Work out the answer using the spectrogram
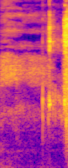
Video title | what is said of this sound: Advent Day Two! EXIT and Advent Calendars Galore! | you could hear it's Hollow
